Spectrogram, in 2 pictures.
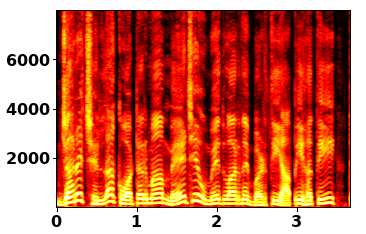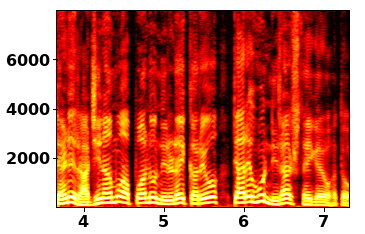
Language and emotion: Gujarati, surprised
